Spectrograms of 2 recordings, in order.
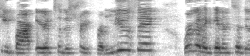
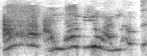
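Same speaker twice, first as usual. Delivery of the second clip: put-on very high, tiny little kid voice; 14 semitones higher, 3 dB quieter than usual. Praising someone's Valentine's for their little ones, echoing the kids in a little kid voice. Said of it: "Their little voices of like".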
